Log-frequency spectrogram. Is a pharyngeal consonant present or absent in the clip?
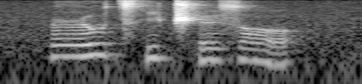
present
